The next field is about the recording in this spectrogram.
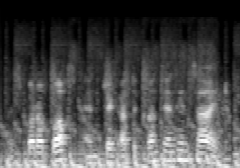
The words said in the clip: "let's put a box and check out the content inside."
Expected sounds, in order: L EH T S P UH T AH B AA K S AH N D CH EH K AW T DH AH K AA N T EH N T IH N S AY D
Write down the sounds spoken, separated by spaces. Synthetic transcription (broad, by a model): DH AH S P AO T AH B AA K S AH N CH EH K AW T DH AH K AA N T EH N T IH N S AY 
